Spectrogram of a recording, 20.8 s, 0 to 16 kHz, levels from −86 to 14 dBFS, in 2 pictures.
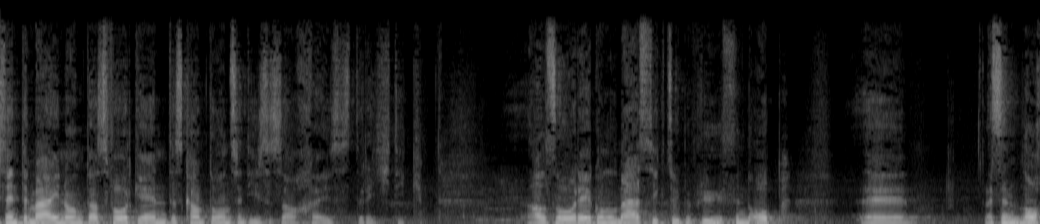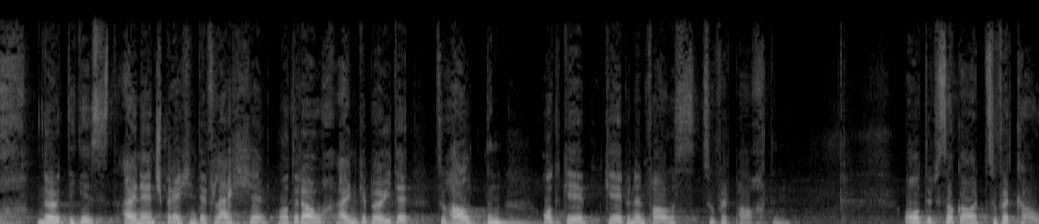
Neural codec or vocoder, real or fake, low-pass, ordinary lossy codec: none; real; 14.4 kHz; none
